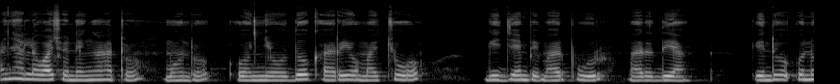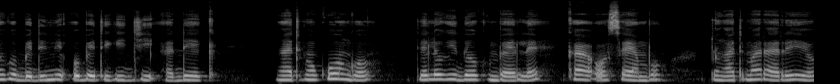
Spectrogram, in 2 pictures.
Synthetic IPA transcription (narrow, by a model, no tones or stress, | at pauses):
aɲalɔwat͡ʃɔnɛŋatɔmɔndɔːɲod̪okʰaɾɪɔmat͡ʃwɔ | ɡɪd͡ʒembemarpurmard̪ɪaŋ | kendoʔonoɡobedinɪʔobetiɡɪd͡ʒiʔadek | ŋatmokwoŋɡo | teloɡɪd̪okmbɛlɛkaɔsɛmbɔ | toŋatmaɾaɾɪɔ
